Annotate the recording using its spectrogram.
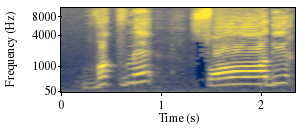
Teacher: جنہوں نے مدات کا سبق پڑھا ہے سبق نمبر 17 اس کو معلوم ہے کہ جب حروف مدہ کے بعد یہ حروف مدہ، یہ دیکھیں یا ساکن سے پہلے زیر یا مدہ ہو گیا اور آگے یہ نون کے اوپر زبر ہے، لیکن جب ہم یہاں وقف کریں گے تو یہ زبر جو ہے یہ ساکن کے اندر چینج ہو جائے گی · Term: مد عارض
